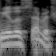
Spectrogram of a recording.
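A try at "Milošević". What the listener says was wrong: Milosevic. See how he's got the accent over the O? It's Milosevic. So yeah, the second syllable is accented. Milosevic.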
